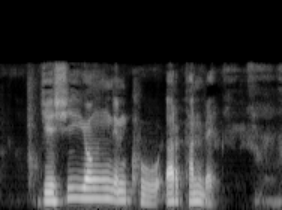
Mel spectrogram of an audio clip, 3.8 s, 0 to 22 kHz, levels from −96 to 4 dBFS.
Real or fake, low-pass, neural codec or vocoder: fake; 7.2 kHz; codec, 16 kHz, 2 kbps, X-Codec, WavLM features, trained on Multilingual LibriSpeech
